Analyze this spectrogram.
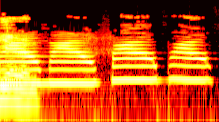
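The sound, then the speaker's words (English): Cartoon cats meowing on a wall, voiced as drawn-out, tonal meows. There are three in a row: a long, bright first meow, then two shorter ones separated by brief pauses. “And they meow, meow on the wall.”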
